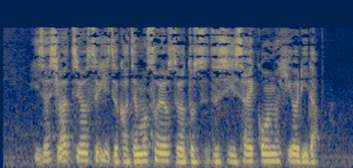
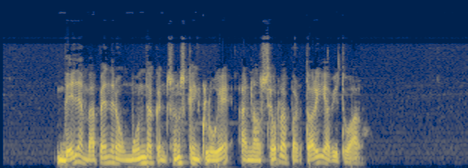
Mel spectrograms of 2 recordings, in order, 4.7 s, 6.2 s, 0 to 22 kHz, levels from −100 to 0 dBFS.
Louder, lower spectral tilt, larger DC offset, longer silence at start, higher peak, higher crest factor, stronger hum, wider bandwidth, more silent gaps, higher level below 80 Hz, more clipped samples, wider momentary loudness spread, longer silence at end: second, -22 LUFS vs -14 LUFS; second, -4 dB/octave vs -7 dB/octave; neither; second, 0.45 s vs 0.75 s; second, -6 dBFS vs -2 dBFS; about the same, 18 dB vs 14 dB; neither; first, 11.5 kHz vs 7.8 kHz; neither; about the same, -54 dBFS vs -56 dBFS; neither; about the same, 5 LU vs 5 LU; second, 0.5 s vs 1.45 s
